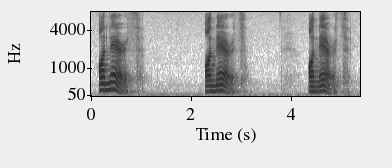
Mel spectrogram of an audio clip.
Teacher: their stress is on the second syllable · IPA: /ʌnˈɜːrθ/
